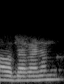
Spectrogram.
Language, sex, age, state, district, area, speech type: Kannada, female, 30-45, Karnataka, Gulbarga, urban, conversation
